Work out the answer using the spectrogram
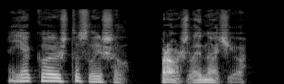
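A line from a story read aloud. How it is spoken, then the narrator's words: Quiet. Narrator (Russian): негромко сказал Дадли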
